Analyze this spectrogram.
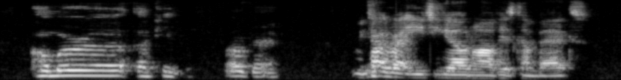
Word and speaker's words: Homura Akemi: Homura Akemi.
